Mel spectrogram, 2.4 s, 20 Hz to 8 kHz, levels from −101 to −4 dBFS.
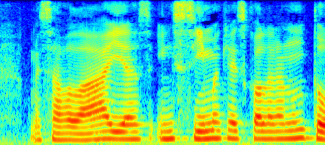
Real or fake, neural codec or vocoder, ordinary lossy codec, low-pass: real; none; none; none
